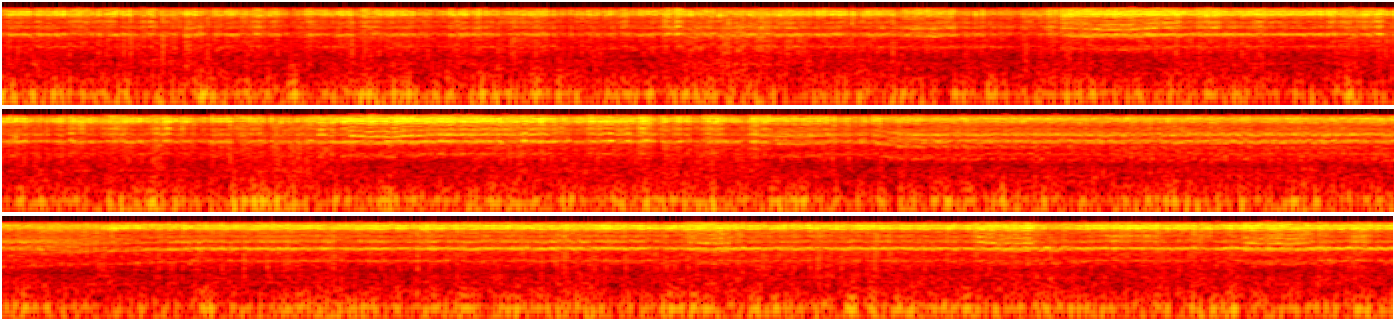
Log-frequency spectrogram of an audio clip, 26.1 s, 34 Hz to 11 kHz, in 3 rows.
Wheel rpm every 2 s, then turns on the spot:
230, 230, 230, 230, 230, 230, 230, 210, 200, 210, 230, 230, 230.
none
